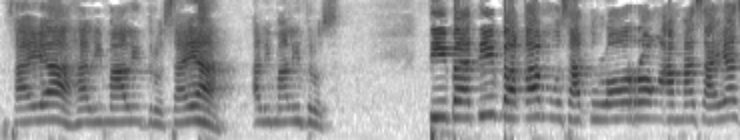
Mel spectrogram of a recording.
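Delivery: usual speaking voice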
